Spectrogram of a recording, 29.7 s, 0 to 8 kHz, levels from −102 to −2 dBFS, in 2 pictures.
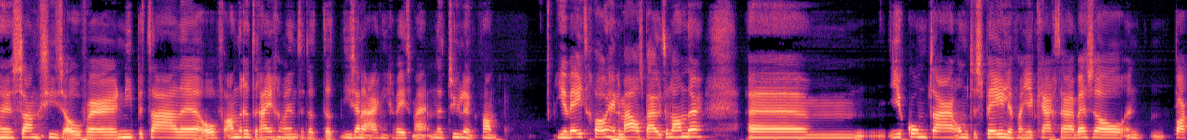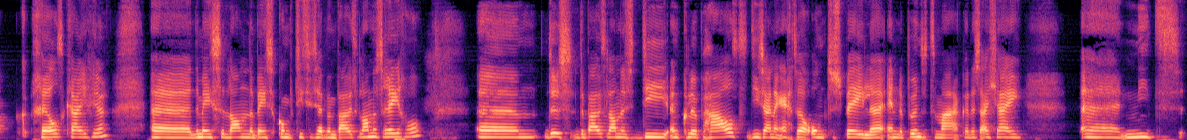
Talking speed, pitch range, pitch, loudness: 160 wpm, 170-190 Hz, 180 Hz, -17 LUFS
